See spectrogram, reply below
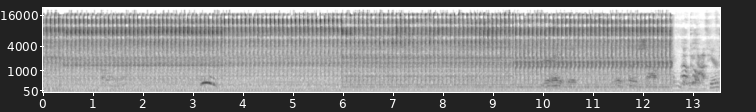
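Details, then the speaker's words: Radial pressure (shockwave) therapy device pulsing rapidly and steadily, about four taps a second over a faint hum, applied to the knee of an adult with pain and limited bend after knee replacement, to break up scar tissue. "so that's radio radial pressure wave therapy right it's shock wave therapy right so it goes into those tissues breaks up that scar tissue all that junk in through there before it becomes permanent right"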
